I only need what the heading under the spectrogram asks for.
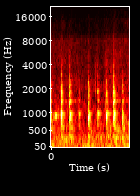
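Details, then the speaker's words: Lada Kalina electric power steering column removed on the bench: sharp dry clicks about six per second, the same knock heard while driving over bumps; adjusting nut tightening failed to remove the play. "Значить, що, от у нас стук такий, якщо чути, я не знаю, вам буде чи не чути."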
